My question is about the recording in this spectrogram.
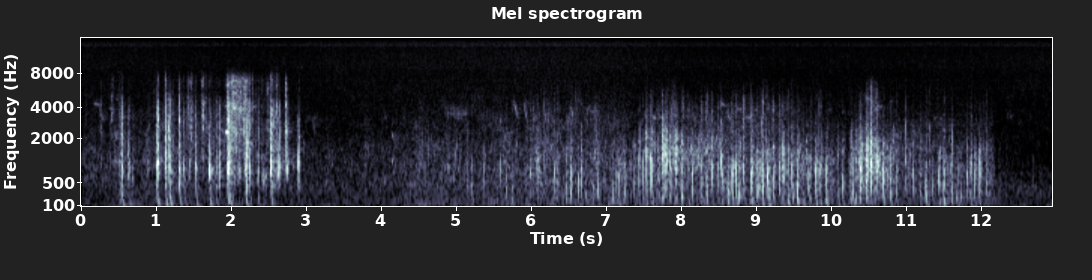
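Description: Hoofbeats of a ridden horse moving fast: a dense run of beats for about the first three seconds, then again from about six seconds, louder near the end and cutting off suddenly.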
